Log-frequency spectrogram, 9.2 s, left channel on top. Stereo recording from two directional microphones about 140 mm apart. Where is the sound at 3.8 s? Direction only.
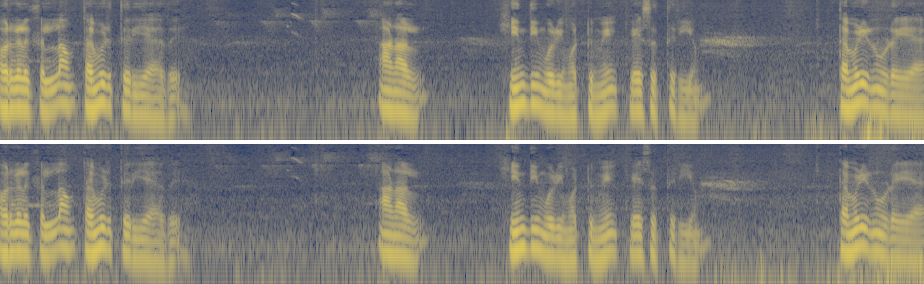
20° left (ahead or behind).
